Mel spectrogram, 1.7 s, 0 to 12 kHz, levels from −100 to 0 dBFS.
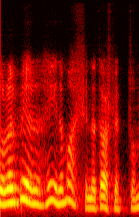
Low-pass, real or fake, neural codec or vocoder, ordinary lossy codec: none; fake; codec, 24 kHz, 0.5 kbps, DualCodec; none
